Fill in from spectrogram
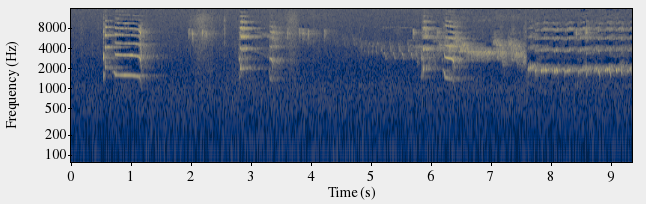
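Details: Black woodpecker pair tending juveniles still in the nest, in a Trentino forest, Italy, in late spring 2018: sharp high descending squeals in short groups, then a rapid stuttering chatter, over steady background hiss.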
